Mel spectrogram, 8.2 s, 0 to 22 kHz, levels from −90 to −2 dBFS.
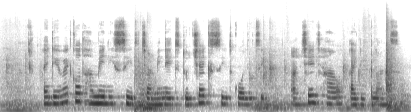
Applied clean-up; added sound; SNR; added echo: none; Sliding door; 8 dB; none.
